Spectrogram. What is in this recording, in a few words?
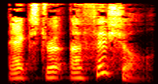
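"extraofficial", British English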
